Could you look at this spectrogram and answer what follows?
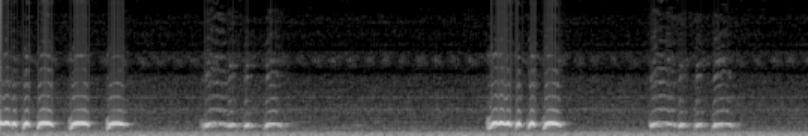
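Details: Local zebra dove singing as a lure for other doves: four short phrases of three or four trilled, cooing notes each, alternating loud and softer, about one phrase per second, with a faint hum behind.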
